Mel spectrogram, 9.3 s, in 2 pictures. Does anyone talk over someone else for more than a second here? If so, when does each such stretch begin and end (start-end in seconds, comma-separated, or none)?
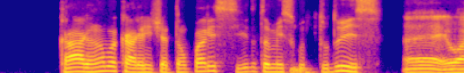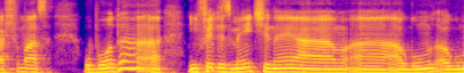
none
